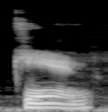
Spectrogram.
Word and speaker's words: quien: And if it is QUI, it will be pronounced as ki and not qui. So it will be quien.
